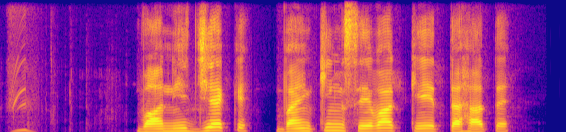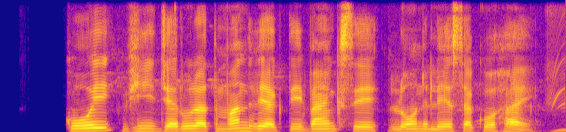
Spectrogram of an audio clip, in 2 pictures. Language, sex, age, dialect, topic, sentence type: Magahi, male, 31-35, Southern, banking, statement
